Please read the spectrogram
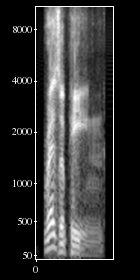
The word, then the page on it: reserpine: British English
